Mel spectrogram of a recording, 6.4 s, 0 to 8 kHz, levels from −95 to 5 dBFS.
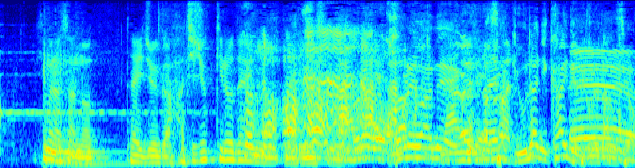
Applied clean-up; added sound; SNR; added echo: none; none; none; none.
